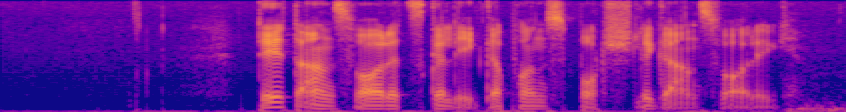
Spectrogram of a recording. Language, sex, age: Swedish, male, 24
